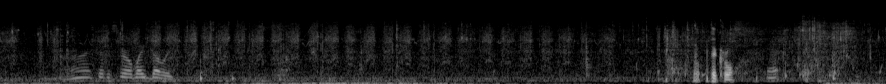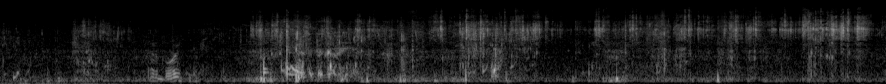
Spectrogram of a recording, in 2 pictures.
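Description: A fishing reel clicks and whirs as its line is wound in quickly.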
